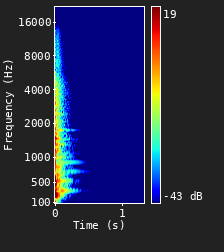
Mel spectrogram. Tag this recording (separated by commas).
Drum, Percussion, Musical instrument, Snare drum, Music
